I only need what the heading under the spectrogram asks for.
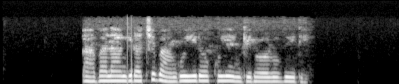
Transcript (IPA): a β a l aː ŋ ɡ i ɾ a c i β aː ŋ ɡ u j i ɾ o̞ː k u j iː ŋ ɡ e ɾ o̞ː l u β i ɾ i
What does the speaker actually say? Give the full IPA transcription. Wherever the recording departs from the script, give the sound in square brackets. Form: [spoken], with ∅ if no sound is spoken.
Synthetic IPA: a β a l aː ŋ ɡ i ɾ a c i β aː ŋ ɡ u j i ɾ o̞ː k u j iː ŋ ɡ [i] ɾ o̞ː l u β i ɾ i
